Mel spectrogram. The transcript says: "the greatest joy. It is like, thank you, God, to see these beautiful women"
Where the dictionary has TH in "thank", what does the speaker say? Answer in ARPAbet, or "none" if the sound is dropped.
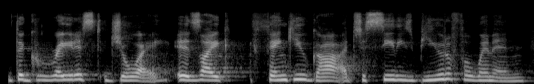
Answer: TH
